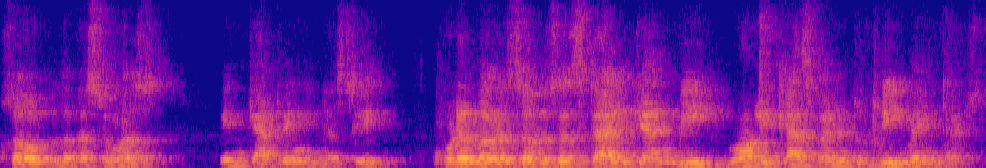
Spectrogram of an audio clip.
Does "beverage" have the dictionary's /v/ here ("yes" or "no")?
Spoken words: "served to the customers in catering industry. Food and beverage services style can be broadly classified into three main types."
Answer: no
